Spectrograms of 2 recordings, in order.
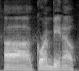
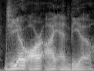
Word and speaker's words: Gorimbo: We got Vicente Luque versus Gorimbino. Did I say that wrong? Yeah, dude. I can't see that far. Gorimbo? Yeah. Spell it. Gorimbo. So Gorimbino. Gorimbo. Yeah. Yeah, okay.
